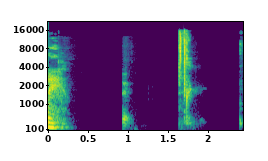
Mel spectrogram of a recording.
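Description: A man's voice finishing a spoken word, then a pause broken by a faint mouth click about a second in and a short breath or mouth noise near the end.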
